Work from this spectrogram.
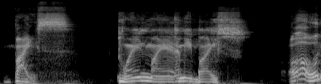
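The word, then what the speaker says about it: Buice: pronounce it but it's it's spelled juice but with a B oh it's Bice Blaine Miami Vice oh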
